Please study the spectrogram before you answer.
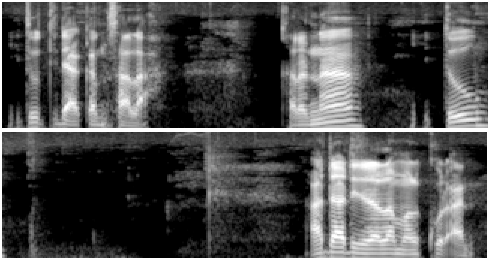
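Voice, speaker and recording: A man's voice: fairly low pitch, lively intonation, measured pace, lo-fi sound. A man from West Sumatra giving an informal religious talk to camera. He explains plainly and unhurriedly, sometimes searching for words. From West Sumatra, Indonesia. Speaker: religious video teacher.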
